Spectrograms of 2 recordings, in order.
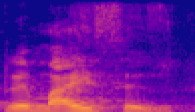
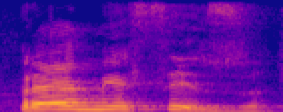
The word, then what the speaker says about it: premises: एक तो मैंने बहुत मतलब फ्लुएंट इंग्लिश स्पीकर को मैंने प्रेमाइसेस बोलते हुए सुना है, प्रेमाइसेस। सो इट इज़ नॉट प्रेमाइसेस, इट इज़ premises, premises, premises।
